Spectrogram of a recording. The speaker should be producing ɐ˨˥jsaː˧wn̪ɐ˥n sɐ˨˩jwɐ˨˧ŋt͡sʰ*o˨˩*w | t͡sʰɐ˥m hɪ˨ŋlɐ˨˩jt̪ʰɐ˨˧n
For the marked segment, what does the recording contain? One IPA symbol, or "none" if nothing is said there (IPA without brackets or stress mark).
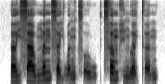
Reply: o˨˩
